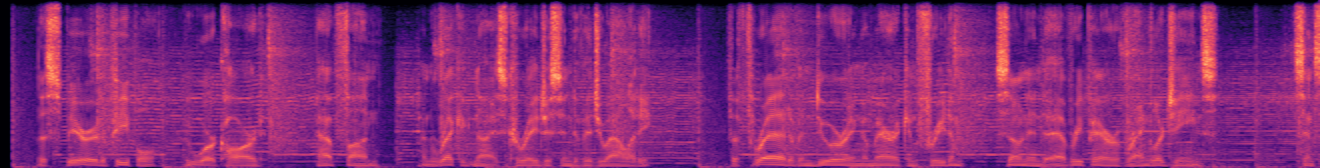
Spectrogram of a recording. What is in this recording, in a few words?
commericial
